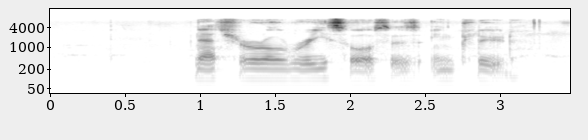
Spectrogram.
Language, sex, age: English, male, 22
